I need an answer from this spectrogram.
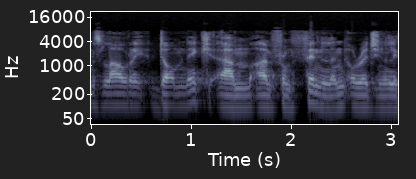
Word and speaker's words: Laurie: totally okay so uh uh is it am i pronouncing it right now pretty much yes um absolutely uh thank you very much jody um yes my name is laurie domnick i'm from finland originally from germany um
